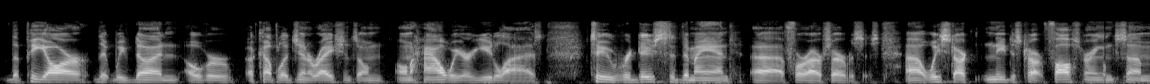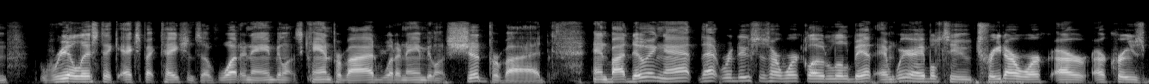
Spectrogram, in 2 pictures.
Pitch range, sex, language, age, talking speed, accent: 105-130 Hz, male, English, 40-59, 170 wpm, American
